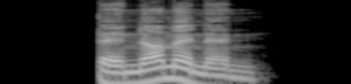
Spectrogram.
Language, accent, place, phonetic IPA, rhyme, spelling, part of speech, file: German, Germany, Berlin, [bəˈnɔmənən], -ɔmənən, benommenen, adjective, De-benommenen.ogg
- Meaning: inflection of benommen: 1. strong genitive masculine/neuter singular 2. weak/mixed genitive/dative all-gender singular 3. strong/weak/mixed accusative masculine singular 4. strong dative plural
